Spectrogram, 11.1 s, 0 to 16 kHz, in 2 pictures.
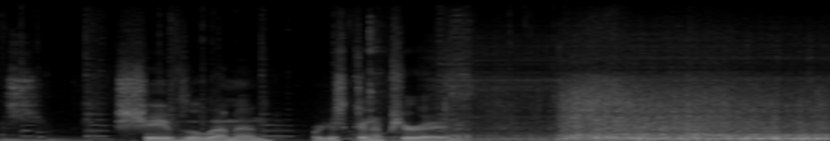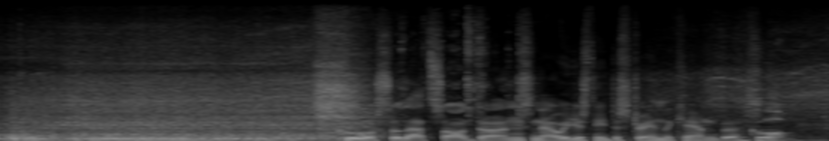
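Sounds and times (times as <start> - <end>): blender running: 3.0 - 8.2.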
